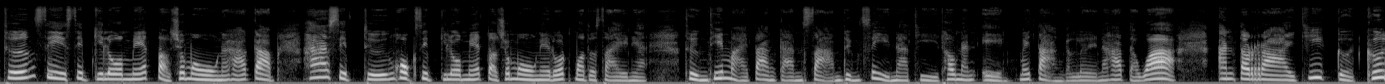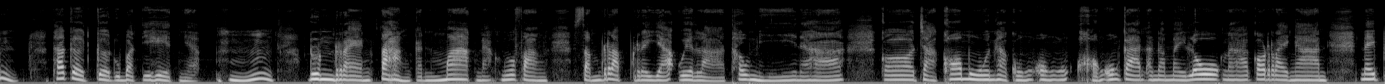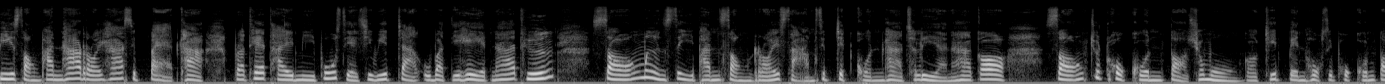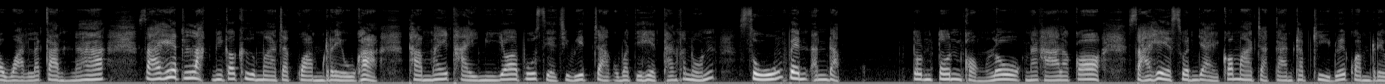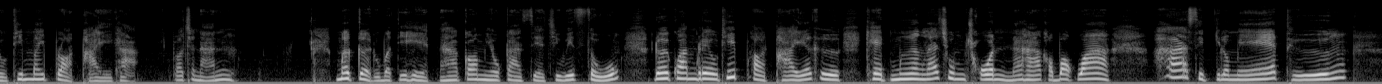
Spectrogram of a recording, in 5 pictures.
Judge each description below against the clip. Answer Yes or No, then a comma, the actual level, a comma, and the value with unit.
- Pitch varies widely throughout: No, average, 3.8 semitones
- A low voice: No, high, 215 Hz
